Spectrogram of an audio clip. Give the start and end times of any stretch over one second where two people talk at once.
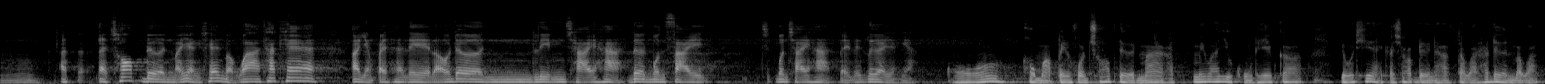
none

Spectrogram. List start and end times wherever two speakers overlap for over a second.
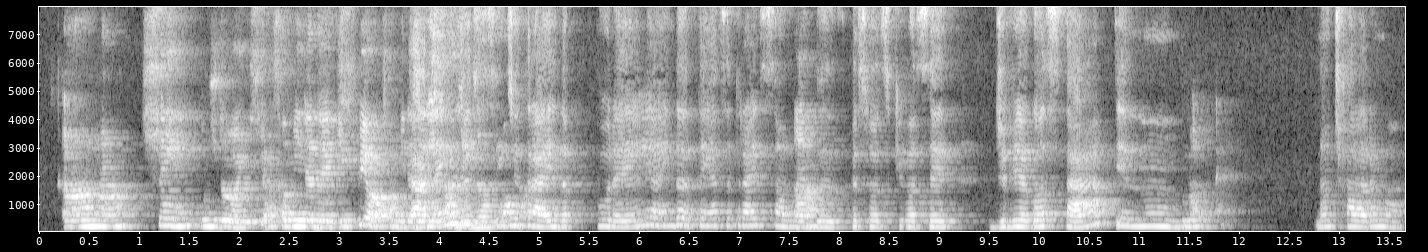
3.7-4.9

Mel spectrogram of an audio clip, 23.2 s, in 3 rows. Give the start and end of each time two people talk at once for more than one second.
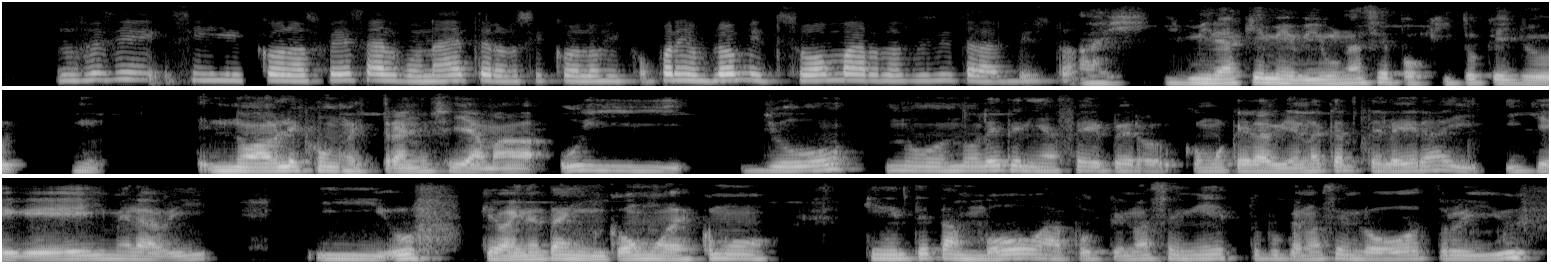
none

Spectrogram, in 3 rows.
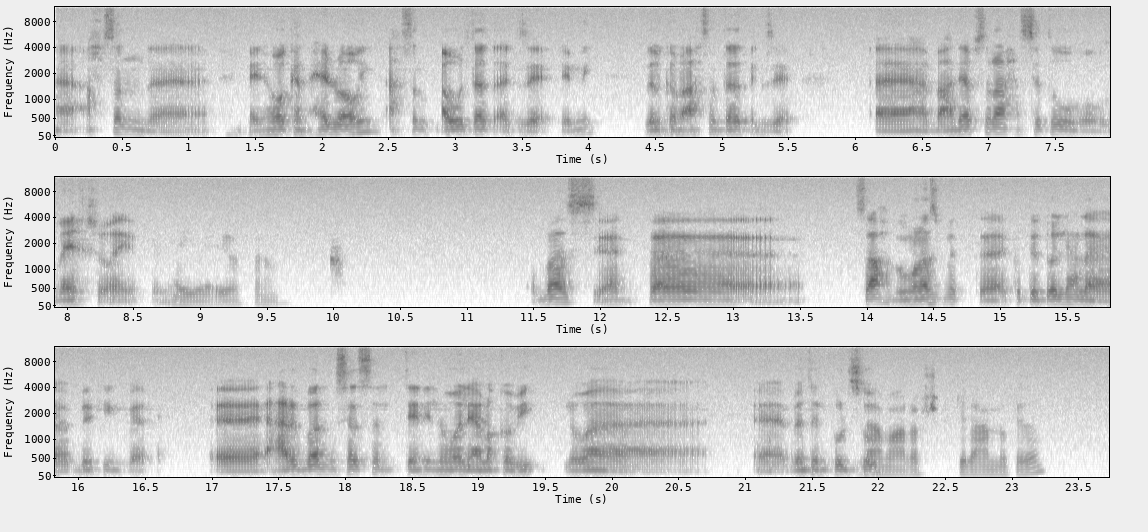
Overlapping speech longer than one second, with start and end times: none

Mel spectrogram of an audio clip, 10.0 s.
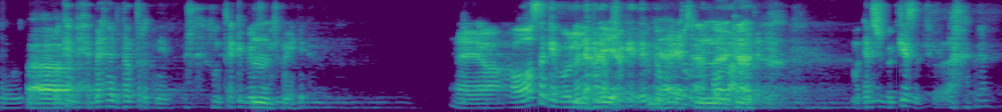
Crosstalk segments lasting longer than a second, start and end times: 5.7-7.5

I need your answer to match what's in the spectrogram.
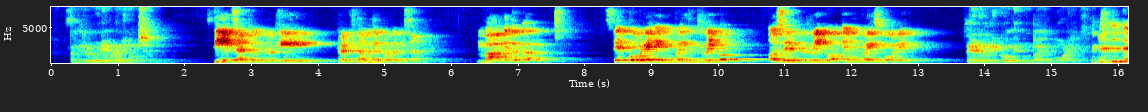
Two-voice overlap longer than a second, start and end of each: none

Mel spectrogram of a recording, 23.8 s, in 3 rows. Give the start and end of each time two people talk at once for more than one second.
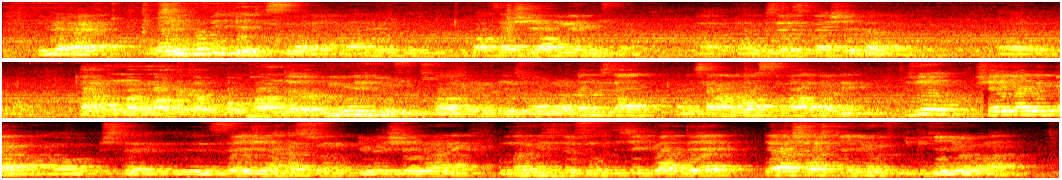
none

